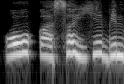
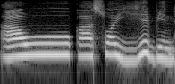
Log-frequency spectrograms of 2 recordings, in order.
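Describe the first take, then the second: First: The opening vowel is cut short without lengthening. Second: The opening vowel is held long, about two counts. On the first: The speaker calls it wrong. "अगर पढ़ते हुए इसे ज़्यादा वक्त ना दें ... जो कि गलत है" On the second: The speaker calls it right. "इसको दो सेकंड का वक्त देकर पढ़ना चाहिए"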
